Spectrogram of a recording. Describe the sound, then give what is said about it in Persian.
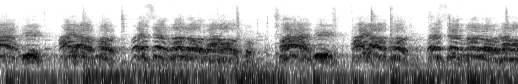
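Esteghlal football club fans, gathered in protest in front of the club building, chant slogans in unison against the club's chief executive and demand the resignation of Ali Khatib: loud rhythmic bursts of many voices rising and falling in repeated phrases with steady crowd noise underneath. “هواداران استقلال که به شرایط مدیریتی آبی پوشان اعتراض دارند، علیه مدیر عامل این باشگاه شعار دادند و خواهان استعفای علی خطی شدند.”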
